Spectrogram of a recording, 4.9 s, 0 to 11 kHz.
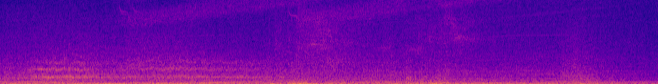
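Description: A Mitsubishi Eclipse races in the Need for Speed Underground 2 video game, with loud steady engine roar, tire squeal and skidding rising and falling throughout, with no talk.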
